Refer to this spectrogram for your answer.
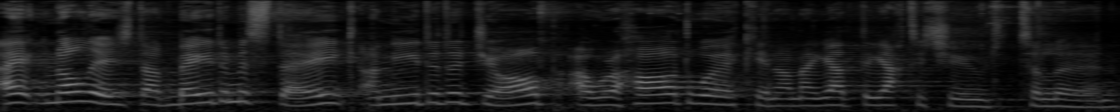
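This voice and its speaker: A woman speaks with a Yorkshire accent at a moderate pace and a fairly high pitch. Her pitch varies in an ordinary way, and the room echo is audible. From northern England. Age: 40s. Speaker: recruitment professional. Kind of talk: conference presentation. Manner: casual.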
